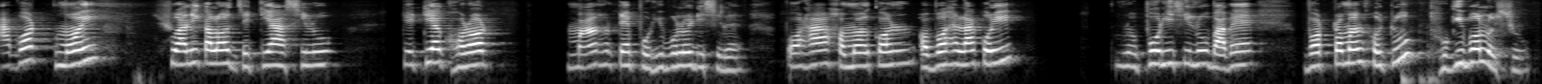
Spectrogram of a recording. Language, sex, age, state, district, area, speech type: Assamese, female, 45-60, Assam, Biswanath, rural, spontaneous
